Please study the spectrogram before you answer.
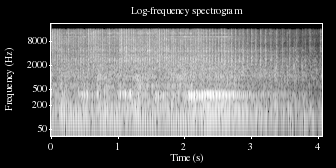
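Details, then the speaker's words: Free Craftsman snowblower reported as a no-start, started with choke on after 3–5 primes: runs unevenly, surging and sagging with a ragged exhaust beat. Suspected to need a carburetor cleaning, not confirmed. "Okay, well it just runs really poorly, so I think it does need a carburetor clean."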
